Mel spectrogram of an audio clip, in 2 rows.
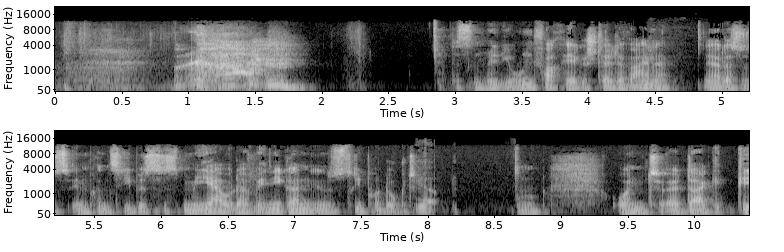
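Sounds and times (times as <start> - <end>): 
person coughing with throat clearing: 0.9 - 1.9
speech: 1.6 - 1.9, 3.0 - 10.4.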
